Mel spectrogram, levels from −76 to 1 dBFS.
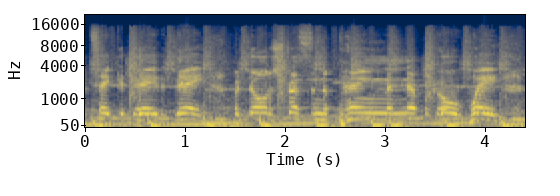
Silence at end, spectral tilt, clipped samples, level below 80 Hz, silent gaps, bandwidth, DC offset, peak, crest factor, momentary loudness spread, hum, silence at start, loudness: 0 s; -4 dB/octave; 0.5%; -18 dBFS; none; 16 kHz; under 0.1%; 0 dBFS; 10 dB; 4 LU; none; 0 s; -9 LUFS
